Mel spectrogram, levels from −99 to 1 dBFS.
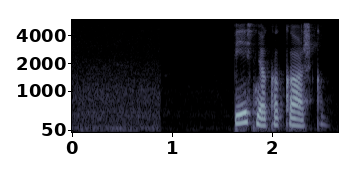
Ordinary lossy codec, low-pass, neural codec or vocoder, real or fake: none; 5.4 kHz; none; real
